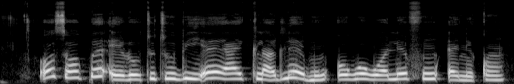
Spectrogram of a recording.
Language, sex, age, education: Yoruba, female, 30-45, tertiary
